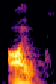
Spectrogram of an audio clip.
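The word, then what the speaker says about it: Eiche: Question 1, Operation Ike, I think that's how you pronounce it, E-I-C-H-E, Ike, was a mission by German commandos in 1943 to pull off the daring rescue of whom?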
